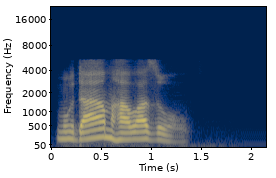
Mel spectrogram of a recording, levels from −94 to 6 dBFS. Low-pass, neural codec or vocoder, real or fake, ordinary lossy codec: 5.4 kHz; codec, 16 kHz, about 1 kbps, DyCAST, with the encoder's durations; fake; MP3, 48 kbps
